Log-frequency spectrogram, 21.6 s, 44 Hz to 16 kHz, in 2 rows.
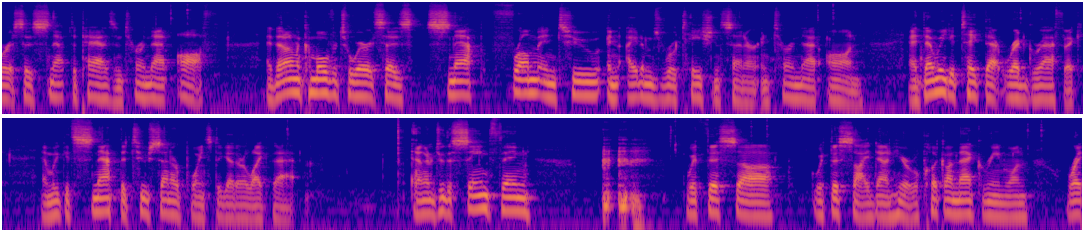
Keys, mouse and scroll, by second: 1.8 click, 8.3 click, 10.3-14.0 drag, 18.4 click, 21.2 right click.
